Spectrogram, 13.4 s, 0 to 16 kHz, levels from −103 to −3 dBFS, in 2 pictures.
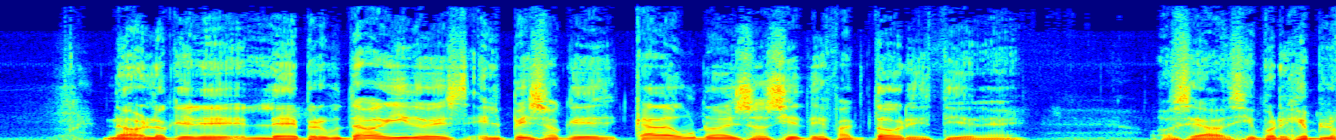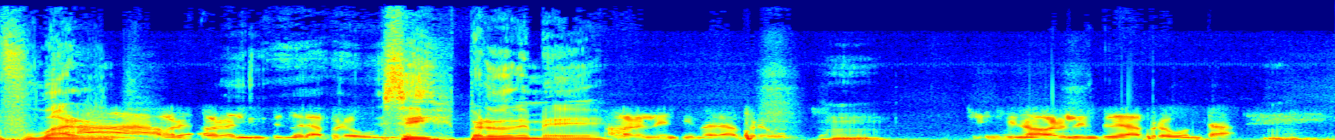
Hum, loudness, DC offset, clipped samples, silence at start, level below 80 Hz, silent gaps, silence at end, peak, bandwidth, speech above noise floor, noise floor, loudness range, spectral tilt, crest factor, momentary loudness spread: none; -20 LUFS; under 0.1%; under 0.1%; 0.3 s; -36 dBFS; none; 0 s; -2 dBFS; 15.5 kHz; 33 dB; -53 dBFS; 4 LU; -5.5 dB/octave; 18 dB; 10 LU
